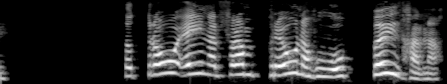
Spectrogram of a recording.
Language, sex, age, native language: Icelandic, male, 11, Icelandic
